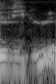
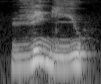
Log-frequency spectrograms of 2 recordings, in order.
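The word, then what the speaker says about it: Vigue: ont proposé des prononciations mais on voit que c'est pas prononcé vigu évidemment ça semble prononcer comme ça l'indique en bas vigu en fait donc ça resterait un peu plus proche de Veilleux que de juste vigu en fait donc si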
